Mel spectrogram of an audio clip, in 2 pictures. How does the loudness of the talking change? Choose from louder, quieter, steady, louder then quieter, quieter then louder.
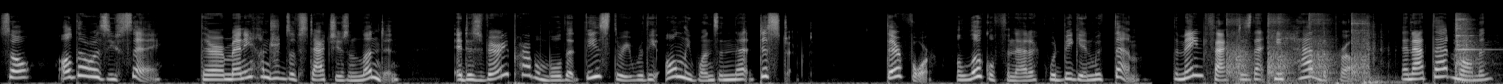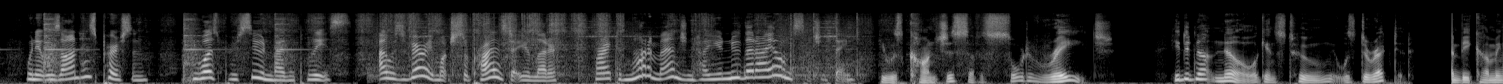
steady.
